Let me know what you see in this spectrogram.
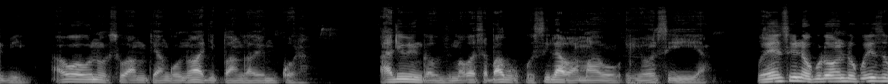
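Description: No technical faults are audible anywhere in this speech recording.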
